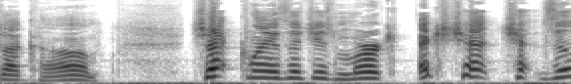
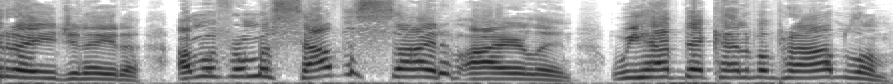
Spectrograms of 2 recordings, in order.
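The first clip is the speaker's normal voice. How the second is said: a touch of stage Irish; light mock Irish answering the chat critic; Irish accent; 3 dB louder than usual. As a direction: defend yourself in mock brogue. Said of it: "your Irish accent sucks".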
